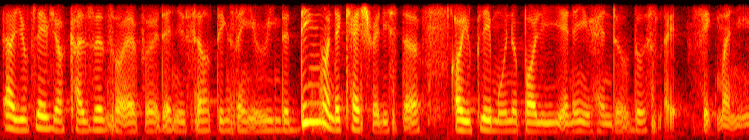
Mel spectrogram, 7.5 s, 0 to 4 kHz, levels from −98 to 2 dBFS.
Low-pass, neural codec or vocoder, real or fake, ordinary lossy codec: 3.6 kHz; none; real; none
